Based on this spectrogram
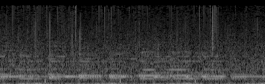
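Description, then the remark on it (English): A frying pan sizzles steadily, a continuous crackling hiss dotted with small irregular pops, over a faint low steady hum, with no voices. “You hear that pan starting to sizzle?”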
